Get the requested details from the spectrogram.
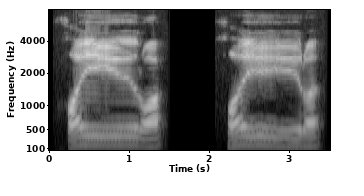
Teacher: खैर, खैर, या लीन है, थोड़ा नरमी के साथ खींच कर अदा करेंगे। रा के ऊपर ज़बर है इसलिए मोटा पढ़ेंगे।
